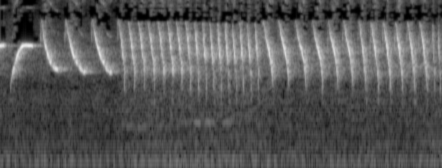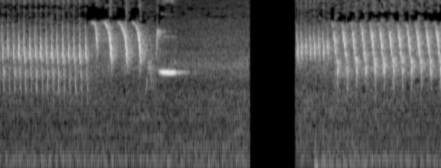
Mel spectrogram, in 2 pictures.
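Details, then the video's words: Vigorous canary song played as a lure for young canaries and ones that went quiet. Downslurred whistles open into long, fast high trills with changing speed, a short held tone, a pause, then trilling resumes. "Masteran Kenari GACOR Durasi Panjang‼️ COCOK untuk Pancingan Kenari PAUD dan Kenari MACET BUNYI"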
